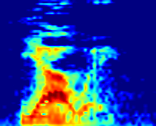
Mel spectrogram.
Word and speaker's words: Yahweh: The Hebrew letters YHWH, Yod, He, Wah-Hey, YHWH, is probably best pronounced Yahweh, some Yahweh.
